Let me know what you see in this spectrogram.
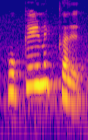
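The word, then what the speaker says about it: Hogenakkal: Okkenakkal waterfalls is located in Tharmaburi and the river Kaveri. Okay, Okkenakkal. Spell it with me, students.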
